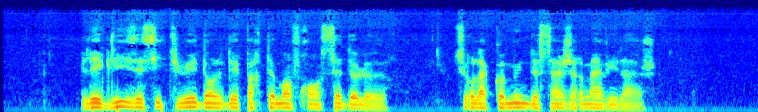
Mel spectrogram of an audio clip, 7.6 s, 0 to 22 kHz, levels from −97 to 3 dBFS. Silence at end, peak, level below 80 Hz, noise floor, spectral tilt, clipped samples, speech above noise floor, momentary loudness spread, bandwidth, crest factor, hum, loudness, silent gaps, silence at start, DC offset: 1.05 s; -10 dBFS; -52 dBFS; -62 dBFS; -5.5 dB/octave; under 0.1%; 36 dB; 11 LU; 16.5 kHz; 18 dB; none; -28 LUFS; none; 0.8 s; under 0.1%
